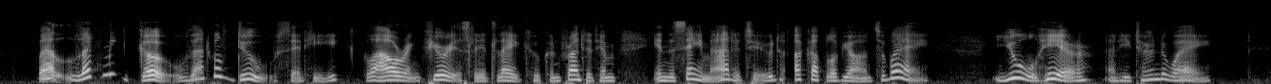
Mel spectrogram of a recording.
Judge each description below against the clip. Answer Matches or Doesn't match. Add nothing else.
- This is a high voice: Matches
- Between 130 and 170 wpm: Matches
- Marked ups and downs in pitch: Matches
